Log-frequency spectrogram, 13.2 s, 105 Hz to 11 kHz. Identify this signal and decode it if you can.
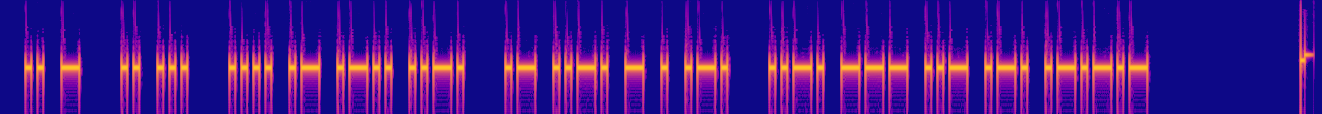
Morse code, heard as a keyed tone, about 20 wpm, 700 Hz. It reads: IT IS HALF AFTER FOUR.
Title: Sentences from Top 1000 Words - Review Part 1 - 20wpm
